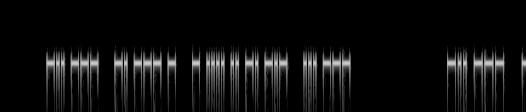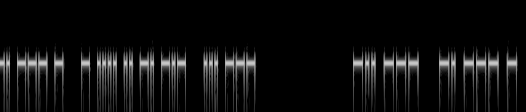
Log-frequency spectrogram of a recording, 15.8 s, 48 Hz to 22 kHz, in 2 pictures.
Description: Morse code, heard as a keyed tone, about 31 wpm, 700 Hz. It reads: DO NOT THINK SO DO NOT THINK SO DO NOT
